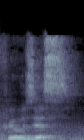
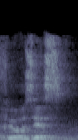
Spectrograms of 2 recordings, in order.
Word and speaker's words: physis: Physics word is derived from Greek word physis. Just see on the board. It is written on the board as physis. We can pronounce it as F-U-S-I-S.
